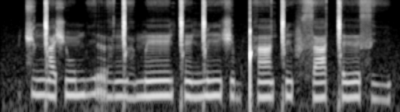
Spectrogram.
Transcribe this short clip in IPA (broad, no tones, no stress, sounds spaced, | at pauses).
t͡ɕ u ŋ͡ǀ a ʃ ũː m i̤ r a̤ ŋ͡ǀ a̤ m ẽː ǀ ẽ ŋ͡ǀ ĩ ʃ ɪ b ǃʰ ã ǀ ĩ f s a ǀ ɪː s i̤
